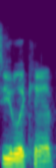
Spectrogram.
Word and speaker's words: coelacanth: even say I'm like really bad it is coelacanth sorry I I just looked it up it's on Wikipedia the pronunciation yeah but that is like dude that's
